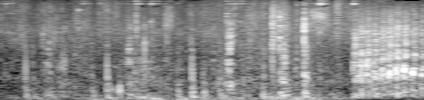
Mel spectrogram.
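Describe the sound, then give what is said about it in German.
Horses with riders gallop across a large field of soft, uneven ground in a quick, rocking rhythm of loud thuds, with a brief whinny or snort near the end; no voices. “Nach einem schnellen Galopp, der aber nie hektisch, sondern mehr schaukelnd rhythmisch bleibt, erreichen wir einen kleinen Wald.”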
